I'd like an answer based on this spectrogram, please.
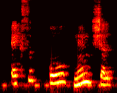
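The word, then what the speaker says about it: exponential: टी आई एल को हम लोग इंग्लिश में पढ़ते हैं शल। क्या पढ़ते हैं? शल। तो मीनिंग क्या बनी? एक्सपोनेंशियल। एक्सप्पोनेंशियल।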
